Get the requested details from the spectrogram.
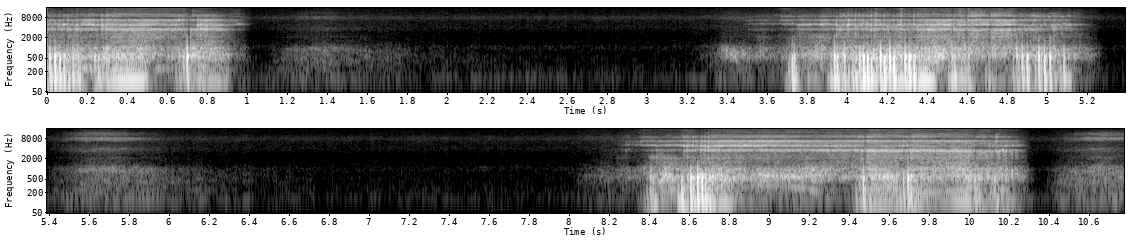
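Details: Heavy snoring: three loud, rattling inspiratory snores about every four seconds, with faint breathy exhalations between them.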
